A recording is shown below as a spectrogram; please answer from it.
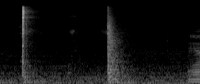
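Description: Two sharp metal clicks about a second apart, the first the louder: a metal tube-cutter adapter being slid onto the head of a powered tube-fitting tool and seated.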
